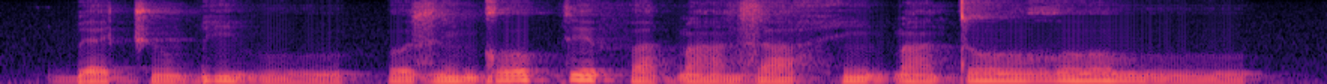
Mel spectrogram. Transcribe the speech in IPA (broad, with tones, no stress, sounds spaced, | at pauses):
ɡ͡b ɛ˨ t͡ʃ ũ˨ ɓ i˦˨ β uː˨ | ʊ˨ z ĩ˨ ɡ oː˦ k ɪ˦˨ f a˨ ɓ ã˨ z a˨ h ĩ˨ ɓ ã˨ t oː˦ ɣ oː˦ β uː˨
